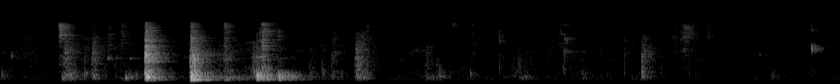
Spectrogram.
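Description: A person eating a chocolate egg: chewing and wet mouth smacks close to the microphone, a few sharp ones in the first three seconds, then fainter.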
